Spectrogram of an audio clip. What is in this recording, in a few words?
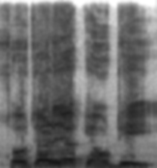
toilet, odia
